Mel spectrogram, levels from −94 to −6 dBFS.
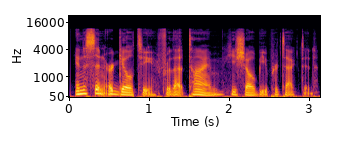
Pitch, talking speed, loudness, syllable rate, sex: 130 Hz, 190 wpm, -18 LUFS, 5.3 syllables/s, male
